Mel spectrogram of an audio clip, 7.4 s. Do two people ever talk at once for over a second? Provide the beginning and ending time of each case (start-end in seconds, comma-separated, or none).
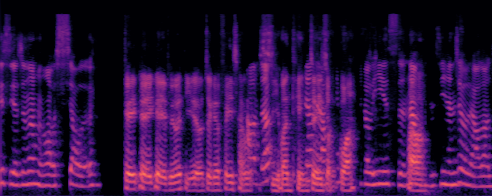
3.7-5.4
